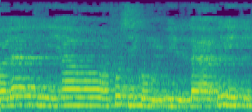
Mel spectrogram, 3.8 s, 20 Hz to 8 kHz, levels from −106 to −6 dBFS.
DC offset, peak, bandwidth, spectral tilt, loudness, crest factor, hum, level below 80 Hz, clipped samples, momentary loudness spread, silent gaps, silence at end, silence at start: under 0.1%; -6 dBFS; 7.4 kHz; -7 dB/octave; -19 LUFS; 12 dB; none; -48 dBFS; under 0.1%; 3 LU; none; 0 s; 0 s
